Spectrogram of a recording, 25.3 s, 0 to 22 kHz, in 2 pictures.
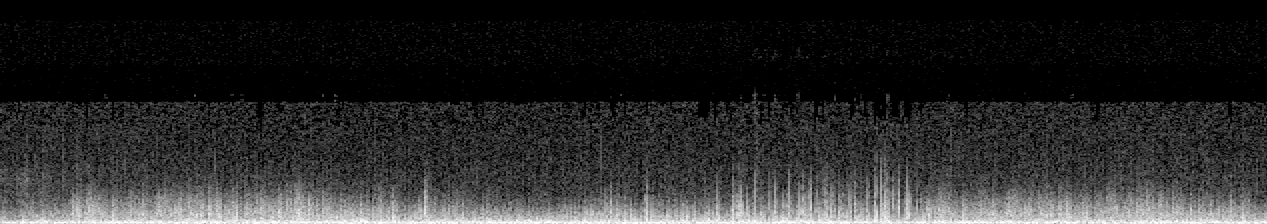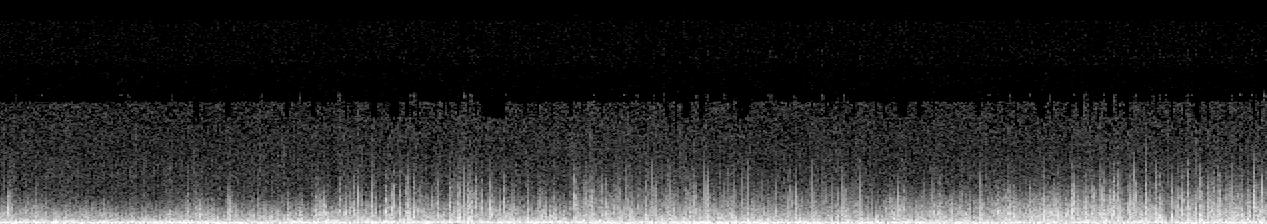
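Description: Apollo 10 Saturn V rocket engines roaring at launch in 1969, a dense, continuous, rumbling thunder that stays loud and unbroken throughout, with a rough, wind-buffeted texture.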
